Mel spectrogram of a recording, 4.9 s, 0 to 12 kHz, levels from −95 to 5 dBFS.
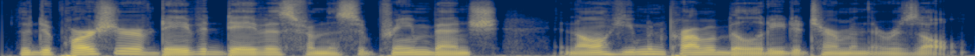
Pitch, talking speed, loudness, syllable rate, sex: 115 Hz, 195 wpm, -20 LUFS, 7.3 syllables/s, male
